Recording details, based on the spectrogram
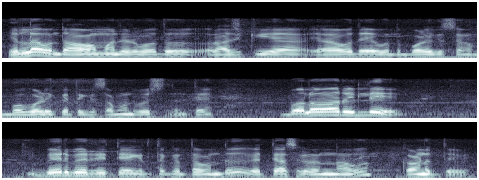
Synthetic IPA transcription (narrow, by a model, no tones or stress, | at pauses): ɛlːɐo̞nd̪uaːʋamaːniɾɐboːd̪uɾaːd͡ʒɐkiːjɐjaːʋud̪e̞ːond̪uboɭikesbɔɡoːɭikɐt̪eɡe̞sɐmbɐnd̪ʱɐʋisid̪ɐnt̪e̞ | bɐlɐʋaːɾuilːi | be̞ːɾebe̞ːɾeɾiːt̪ijaːɡiɾt̪ɐkːɐnt̪ʰɐo̞nd̪uʋjɐt̪jaːsɐɡɐɭɐnːunaːʋukaːɳut̪ːeːʋe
